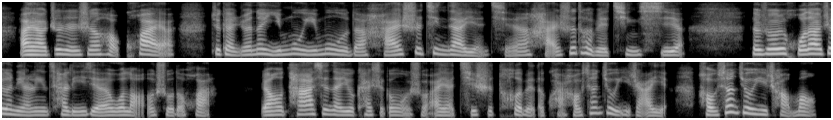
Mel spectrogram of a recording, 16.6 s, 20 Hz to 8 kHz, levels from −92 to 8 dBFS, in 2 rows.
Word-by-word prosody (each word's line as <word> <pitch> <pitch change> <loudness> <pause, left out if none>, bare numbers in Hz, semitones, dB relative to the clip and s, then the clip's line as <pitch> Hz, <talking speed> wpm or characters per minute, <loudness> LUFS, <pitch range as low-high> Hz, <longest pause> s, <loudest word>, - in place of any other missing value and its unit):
哎 210 - +9
呀， 210 -1 +7
这 245 +4 +1
人 215 -3 +1
生 230 +1 0
好 235 - -2
快 - - +5
呀， - - -2 0.4
就 245 - 0
感 210 -6 +1
觉 210 +2 -1
那 255 +2 0
一 210 -3 -2
幕 240 +2 -3
一 215 -1 -2
幕 230 -4 -3
的， 185 0 -3
还 205 +1 +1
是 270 +2 -1
近 245 -4 -4
在 210 -4 +4
眼 175 +2 -5
前， 195 -1 -5
还 190 - -1
是 290 +8 -2
特 290 -3 -1
别 180 -5 -2
清 205 +2 -2
晰。 195 -2 0 0.7
她 240 -1 +5
说， 255 +2 +6
活 230 -2 +3
到 260 0 +8
这 275 - 0
个 255 - +4
年 195 -4 -2
龄 195 0 -5
才 210 +1 -2
理 190 -1 -3
解 195 -3 0
了 180 +2 +1
我 195 +1 +1
姥 180 -2 -3
姥 - - -6
说 - - -5
的 - - -5
话。 - - -3 0.5
然 195 +1 +4
后 210 - +1
她 230 +3 +5
现 240 -1 -2
在 210 - +1
又 195 -1 -1
开 200 - -5
始 200 - -7
跟 190 0 -4
我 - - -9
说， - - -8
哎 - - -2
呀， 180 - -2
其 205 - -3
实 205 -1 -2
特 - - -4
别 - - -5
地 - - -9
快， - - -9
好 - - -4
像 295 0 -4
就 285 -6 -1
一 195 - -6
眨 175 - -2
眼， 165 -2 -6 0.3
好 205 -2 +2
像 340 +10 +3
就 295 -4 +2
一 230 -3 -2
场 150 - -2
梦。 195 0 -3
215 Hz, 280 characters per minute, -22 LUFS, 195-245 Hz, 0.7 s, 哎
